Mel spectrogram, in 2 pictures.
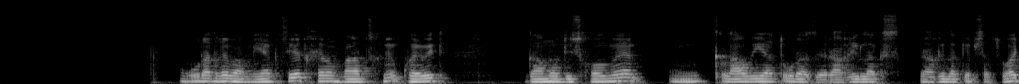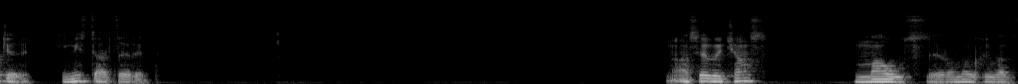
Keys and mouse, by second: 3.6 g, 8.1-10.2 middle drag, 10.2 KP_1, 10.9 KP_3, 12.5-14.0 middle drag, 14.7 click, 18.2 drag.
